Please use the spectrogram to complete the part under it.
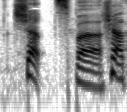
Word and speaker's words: Chutzpah: Is one of those CH words that if you are not born to it, you have a lot of trouble because it's been pronounced, what is it? Chutzpah.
